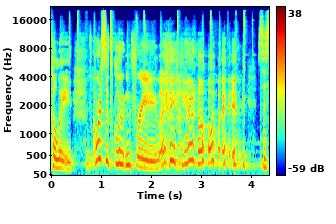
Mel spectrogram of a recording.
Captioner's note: laughs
